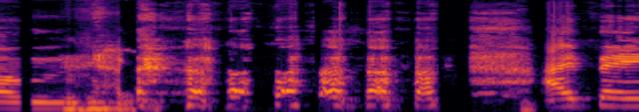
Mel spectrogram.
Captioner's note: laughter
